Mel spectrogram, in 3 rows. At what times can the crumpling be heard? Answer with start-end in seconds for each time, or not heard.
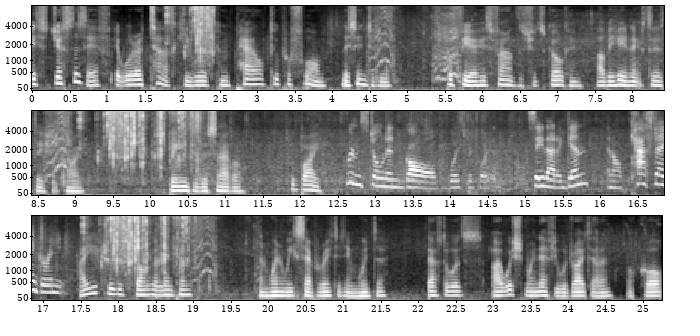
1.8-2.5, 9.1-10.8, 17.6-19.1.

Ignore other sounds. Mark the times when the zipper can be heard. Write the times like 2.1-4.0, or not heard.
4.5-6.0, 8.6-9.1, 18.9-20.0.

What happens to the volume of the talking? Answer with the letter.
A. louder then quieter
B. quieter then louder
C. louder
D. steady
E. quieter
D.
